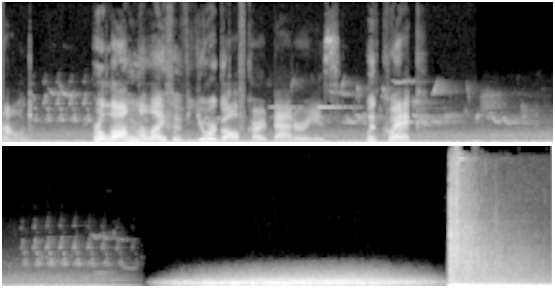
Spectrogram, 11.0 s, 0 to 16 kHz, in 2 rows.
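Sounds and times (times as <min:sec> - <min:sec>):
whooshing transition effect: 0:07.0 - 0:10.0.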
